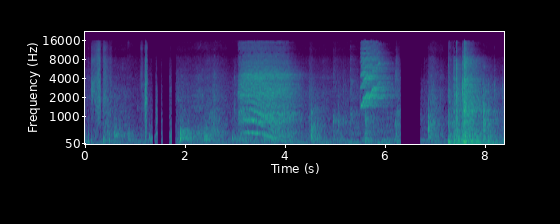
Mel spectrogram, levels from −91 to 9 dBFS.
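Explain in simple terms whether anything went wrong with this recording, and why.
Two digital broadcast dropouts cut into the audio. The receiver stopped getting usable frames and muted until good ones returned. From 1.34 to 1.83 s the sound fades out quickly, in about 20 ms, several times. It leaves short holes totalling about 0.29 s, the longest 0.13 s. At 6.30 s it fades to silence again and stays silent until 6.72 s. Whatever was broadcast during those silences is simply gone.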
